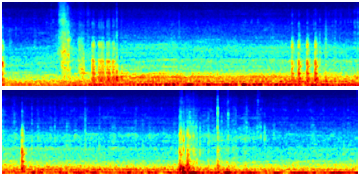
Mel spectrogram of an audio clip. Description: My Car makes weird popping noise..does this every now and then.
